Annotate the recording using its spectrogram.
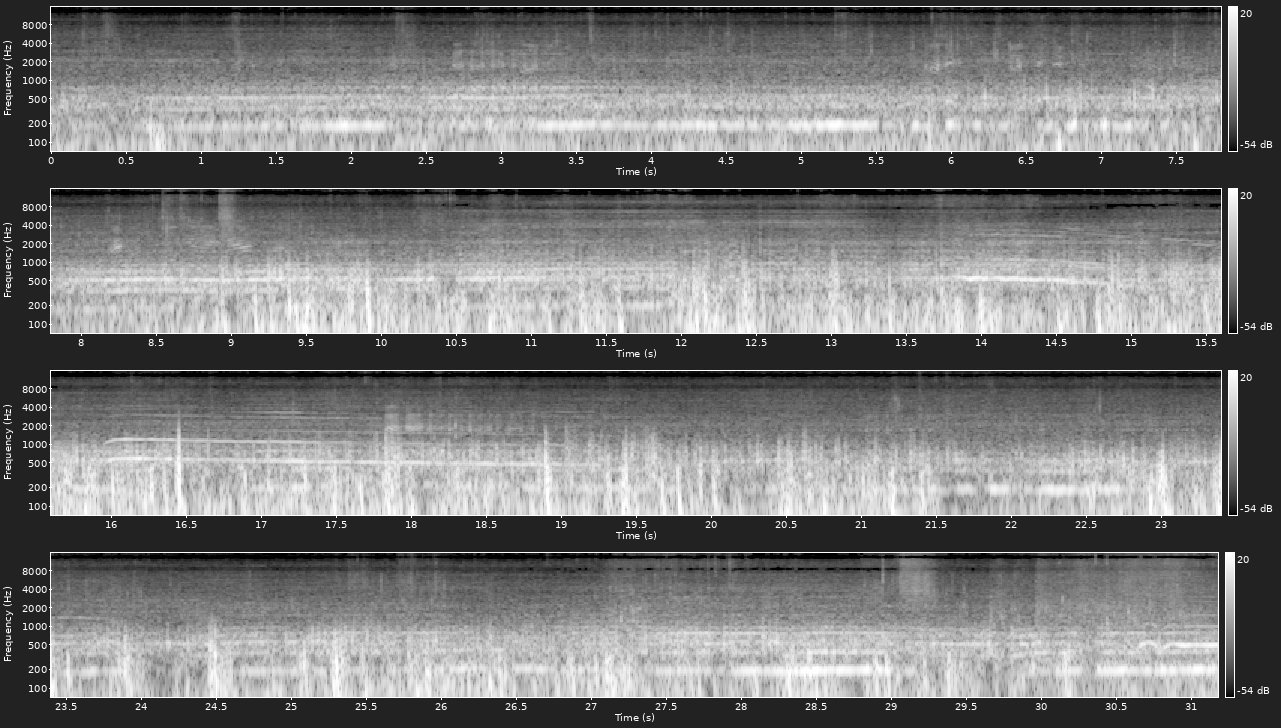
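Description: Segway personal transporters' drive motors whining as they roll along, the hum gliding up and down in pitch with speed, with wind rumbling on the microphone.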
